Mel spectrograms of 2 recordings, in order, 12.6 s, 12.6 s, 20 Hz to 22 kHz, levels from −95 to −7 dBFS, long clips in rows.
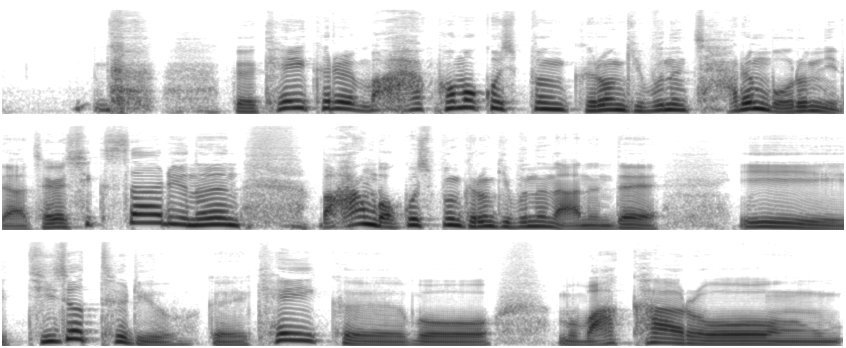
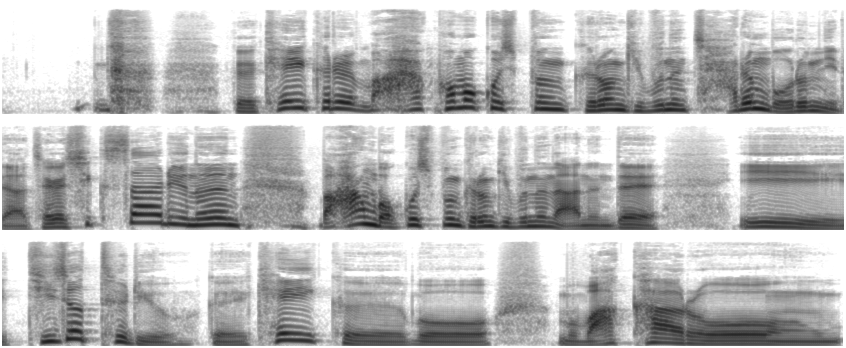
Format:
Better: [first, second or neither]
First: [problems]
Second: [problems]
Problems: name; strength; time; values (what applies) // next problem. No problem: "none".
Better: second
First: muffled; very; fading above 1.5 kHz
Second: none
